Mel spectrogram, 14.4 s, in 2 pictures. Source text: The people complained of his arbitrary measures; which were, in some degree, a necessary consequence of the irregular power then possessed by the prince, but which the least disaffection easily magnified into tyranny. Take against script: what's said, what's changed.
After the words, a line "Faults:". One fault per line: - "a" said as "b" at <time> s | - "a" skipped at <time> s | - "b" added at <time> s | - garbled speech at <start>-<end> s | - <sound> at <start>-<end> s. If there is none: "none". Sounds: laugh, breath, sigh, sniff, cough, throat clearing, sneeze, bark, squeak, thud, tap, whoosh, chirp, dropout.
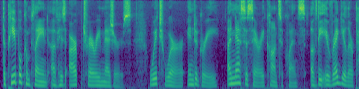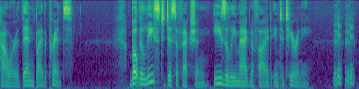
The people complained of his arbitrary measures; which were, in degree, a necessary consequence of the irregular power then by the prince, but the least disaffection easily magnified into tyranny.
Faults:
- dropout at 1.5-1.6 s
- "some" skipped at 3.9 s
- "possessed" skipped at 7.8 s
- "which" skipped at 10.0 s
- laugh at 13.8-14.3 s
